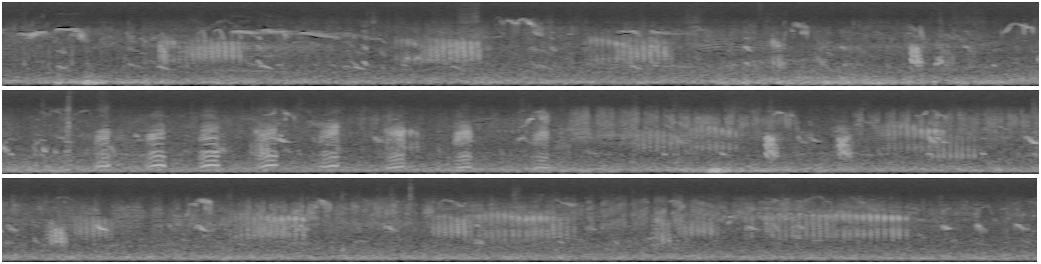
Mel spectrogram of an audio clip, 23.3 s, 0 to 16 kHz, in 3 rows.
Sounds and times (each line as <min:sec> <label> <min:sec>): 0:01.1 frog calls 0:15.2
0:02.9 Mallard 0:03.6
0:08.0 Mallard 0:15.2
0:15.9 frog calls 0:16.4
0:17.1 frog calls 0:17.9
0:17.2 Mallard 0:17.9
0:18.8 frog calls 0:22.5
0:20.4 Mallard 0:22.4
